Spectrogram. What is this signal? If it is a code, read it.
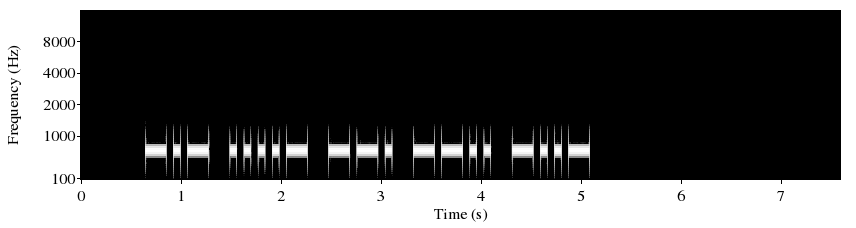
Morse code, heard as a keyed tone, about 17 wpm, 700 Hz. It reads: K4GZX
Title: USA Call Signs - 5 Characters - Repeated 2x - 17wpm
